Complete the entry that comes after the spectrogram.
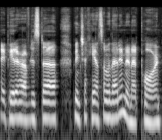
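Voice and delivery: voice shaking and trembling throughout. Retelling a Family Guy scene, answering Peter; imitating Quagmire's shaky voice. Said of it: "his voice is all shaky".

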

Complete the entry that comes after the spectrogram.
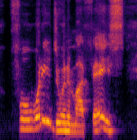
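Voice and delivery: mock flabbergasted, loud, swooping, disbelieving incredulous tone. Retelling a woman's reaction to a young guy: imitating an incredulous woman. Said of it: "she's just, like, so incredulous".

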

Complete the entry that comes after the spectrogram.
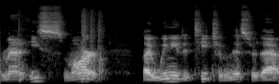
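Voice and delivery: ordinary talk

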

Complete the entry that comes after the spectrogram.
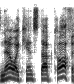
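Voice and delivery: put-on Boston or New York accent. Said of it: "a Boston or New York accent or something like that".

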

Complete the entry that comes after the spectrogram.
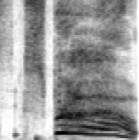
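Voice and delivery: put-on very high, loud holler. Acting out a film director snapping at a timid co-worker: loud George Lucas impression. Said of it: "the loudest guy you've ever met".

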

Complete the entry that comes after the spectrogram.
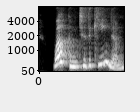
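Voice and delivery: smiling, warm-hearted tone. A girl weaving flowers welcomes a boy, said with a smile. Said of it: "she said with a smile".

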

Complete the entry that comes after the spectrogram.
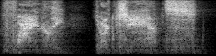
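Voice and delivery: hushed, breathy whisper. Retelling how David's men urge David on: imitating a whisper. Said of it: "they begin to whisper to him".

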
